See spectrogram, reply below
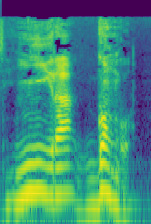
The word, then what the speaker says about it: Nyiragongo: Alors on prononce Nyiragongo et Nyamulagira.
